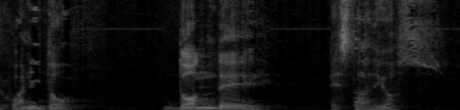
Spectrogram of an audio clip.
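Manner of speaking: a hushed, solemn pastor asking again; hushed preacher voice. Retold or imitated. Pastor repeating the question to the boy, hushed and slow. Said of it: "Y le dice".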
